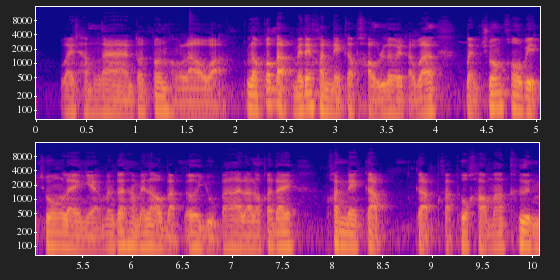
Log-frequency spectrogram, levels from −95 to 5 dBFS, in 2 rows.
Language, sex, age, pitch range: Thai, male, 30-49, 85-115 Hz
